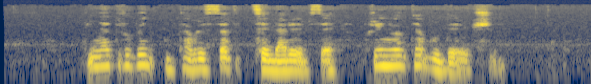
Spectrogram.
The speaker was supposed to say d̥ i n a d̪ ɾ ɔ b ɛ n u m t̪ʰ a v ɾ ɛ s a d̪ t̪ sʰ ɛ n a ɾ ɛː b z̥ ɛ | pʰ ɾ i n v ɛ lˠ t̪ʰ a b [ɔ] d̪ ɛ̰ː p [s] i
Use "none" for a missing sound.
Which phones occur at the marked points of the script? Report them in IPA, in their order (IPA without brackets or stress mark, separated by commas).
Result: u, ʃ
